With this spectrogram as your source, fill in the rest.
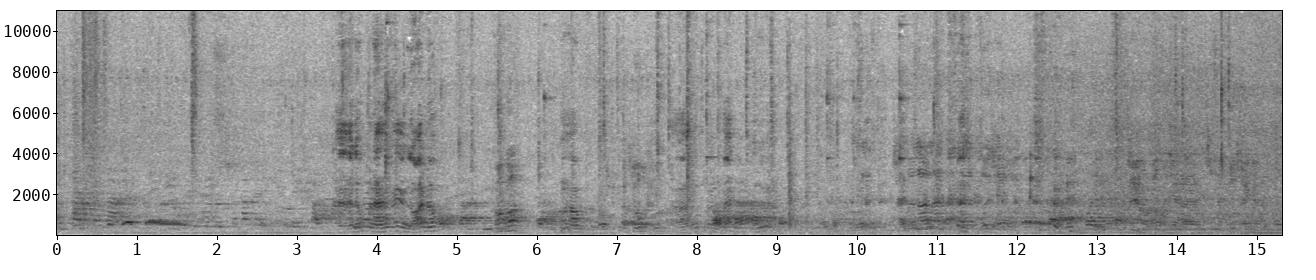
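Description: Dishes and cutlery clink.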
